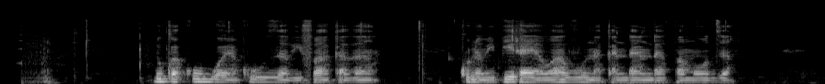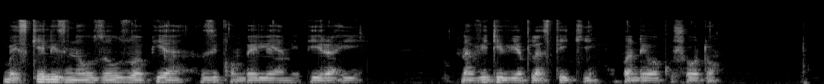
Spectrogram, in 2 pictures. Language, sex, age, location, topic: Swahili, male, 18-24, Nairobi, finance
